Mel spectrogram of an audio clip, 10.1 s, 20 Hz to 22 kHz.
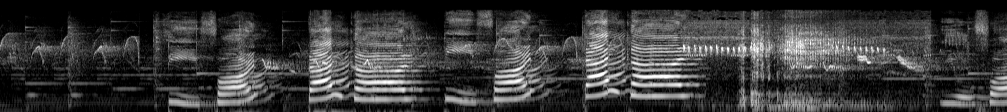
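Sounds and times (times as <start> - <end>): tiger roaring: 6.8 - 9.3.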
